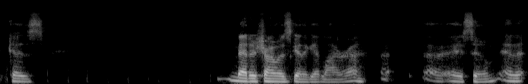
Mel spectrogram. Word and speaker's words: Metatron: Coulter Lord Asriel and the Metatron how do you say that that guy's name Metatron Metatron yeah not Megatron nah Megatron it's not making yes mad I wanted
